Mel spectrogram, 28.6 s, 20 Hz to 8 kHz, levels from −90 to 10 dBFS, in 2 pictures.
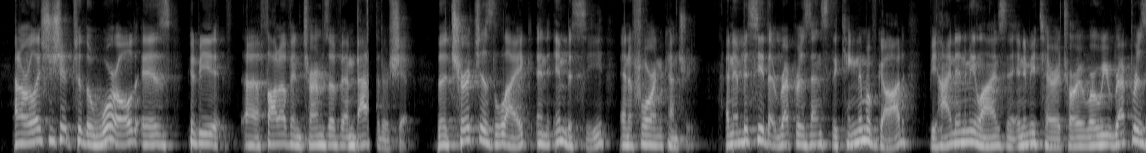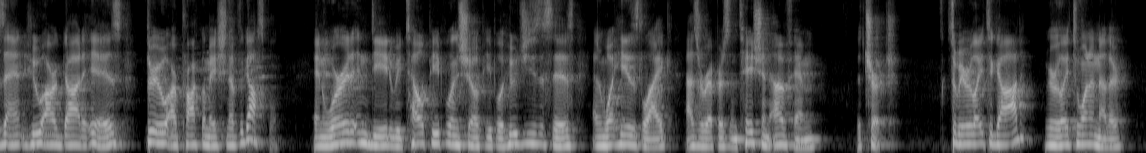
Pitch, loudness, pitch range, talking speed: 135 Hz, -26 LUFS, 125-150 Hz, 185 wpm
